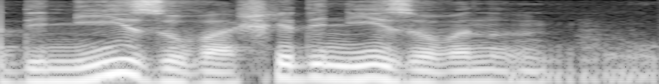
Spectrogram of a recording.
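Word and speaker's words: Denisova: também surgiu do homem-aranha da Ásia o homogenizova de nizova o jeito certo de falar que é um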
